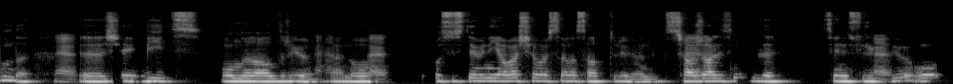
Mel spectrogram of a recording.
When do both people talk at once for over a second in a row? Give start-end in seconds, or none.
none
